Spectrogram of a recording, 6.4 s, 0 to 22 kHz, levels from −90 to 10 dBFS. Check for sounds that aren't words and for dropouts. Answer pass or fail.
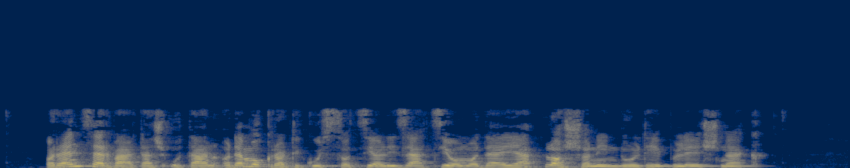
pass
